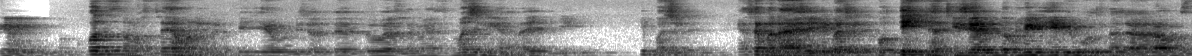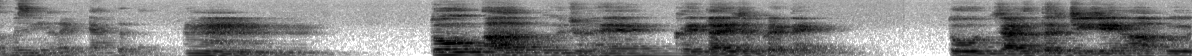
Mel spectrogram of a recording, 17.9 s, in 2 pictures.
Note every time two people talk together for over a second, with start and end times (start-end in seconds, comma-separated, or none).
none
